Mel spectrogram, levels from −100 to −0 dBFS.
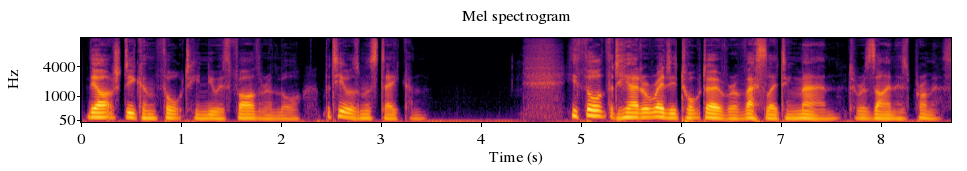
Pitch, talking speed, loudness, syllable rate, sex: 115 Hz, 195 wpm, -20 LUFS, 6.2 syllables/s, male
